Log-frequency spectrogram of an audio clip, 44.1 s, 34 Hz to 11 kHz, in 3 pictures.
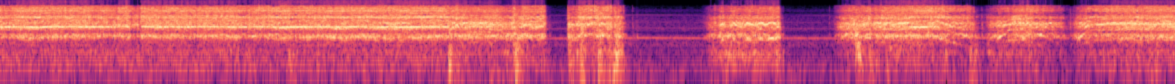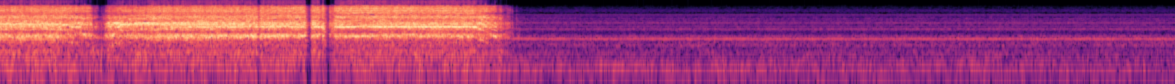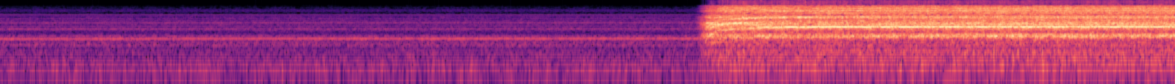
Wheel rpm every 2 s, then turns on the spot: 230, 230, 220, 140, 60, 120, 80, 180, 160, 220, 120, 0, 0, 0, 0, 0, 0, 0, 0, 180, 230, 230.
20-22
